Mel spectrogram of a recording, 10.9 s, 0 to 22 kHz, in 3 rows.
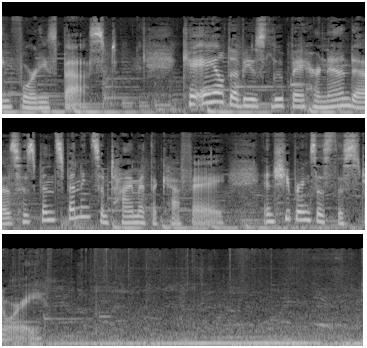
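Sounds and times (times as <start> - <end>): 
speech: 0.0 - 7.8
low traffic rumble from cars on a city street: 0.0 - 10.8
indistinct voices murmuring on a city street outside a cafe: 7.4 - 10.8.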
